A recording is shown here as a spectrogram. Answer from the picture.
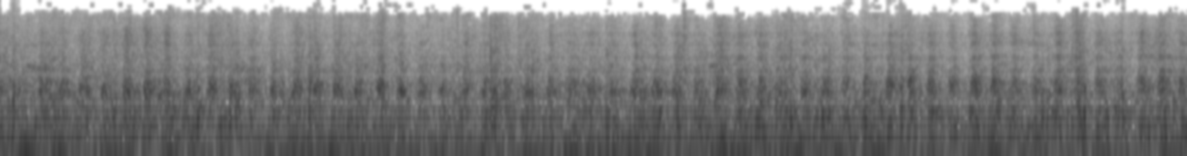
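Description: A train rolling along the track, heard from on board: a steady low rumble with continuous rattling and clatter from the wheels and carriage.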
